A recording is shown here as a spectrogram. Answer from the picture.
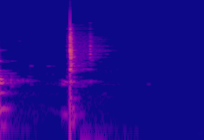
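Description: A single sharp tap of chalk on a blackboard about two-thirds of a second in, with a brief scratch after it, as a handwritten line is finished.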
